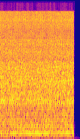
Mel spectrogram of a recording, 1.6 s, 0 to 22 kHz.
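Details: Mercedes W204 with M271 engine after replacing the faulty cylinder 1 spark plug that caused a misfire: steady even idle with a low hum and constant tone, no stumble; engine runs smoothly.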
